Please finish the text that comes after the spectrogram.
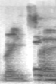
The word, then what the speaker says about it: Marine Serre: I always get this brand name pronounced wrong because I'm Scottish. Is it Marine Serre? Yeah, Marine Serre.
